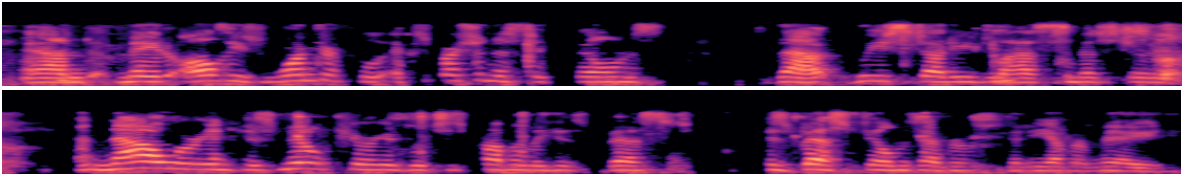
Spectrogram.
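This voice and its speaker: An older woman with a soft, husky voice that sits a little high. She talks in a loose, chatty way and pokes fun at herself. The recording is muffled and lo-fi. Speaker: film class teacher. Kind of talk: casual class introduction.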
